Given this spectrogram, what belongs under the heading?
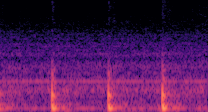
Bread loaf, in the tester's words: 이렇게 하면 빵이 완전히 익었는지 알 수 있어요. 그래서 아주 잘 익었다는 걸 알 수 있죠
